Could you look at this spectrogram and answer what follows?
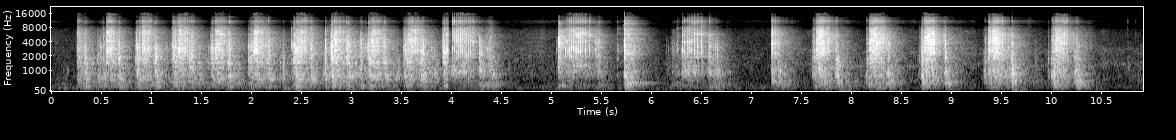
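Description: A ratchet tightens exhaust clamps on a Kawasaki ZZR1400 motorcycle, clicking in rapid, regular bursts of back-and-forth strokes close by. A short pause breaks the runs, and then the strokes resume more slowly and unevenly.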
